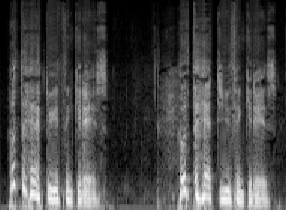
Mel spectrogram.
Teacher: who the heck do you thinkit is 基本是一个失去爆破，半失去爆破也是可以的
